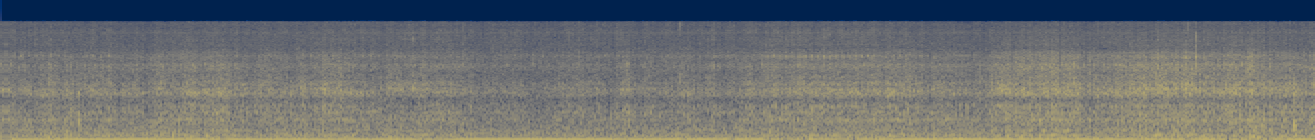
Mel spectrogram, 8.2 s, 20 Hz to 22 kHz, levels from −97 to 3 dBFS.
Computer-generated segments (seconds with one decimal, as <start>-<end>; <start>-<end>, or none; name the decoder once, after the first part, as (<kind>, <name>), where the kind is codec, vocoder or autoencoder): none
